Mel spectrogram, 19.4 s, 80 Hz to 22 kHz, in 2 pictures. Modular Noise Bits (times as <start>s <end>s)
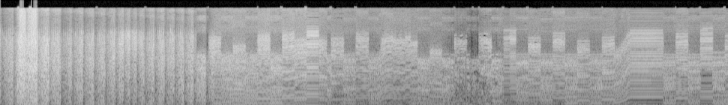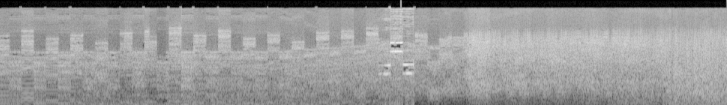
14.8s 15.2s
